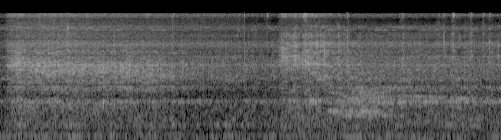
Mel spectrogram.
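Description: Nendran banana slices sizzling in ghee on a hot dosa griddle as they are laid down: a hiss rises sharply at the start and again about three seconds in, then eases off.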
